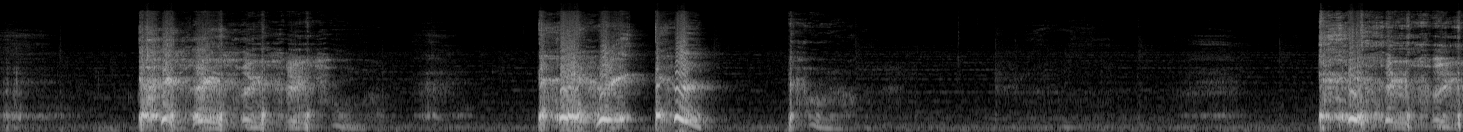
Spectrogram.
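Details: Streamer, possibly a smoker, has a coughing fit live: harsh, forceful coughs in several clustered bursts over faint background music.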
